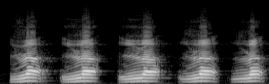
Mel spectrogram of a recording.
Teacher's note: ल बोलते हैं तब हमारे मुख के पार्श्व भाग से हवा निकलती है, इसीलिए हम ल को पार्श्विक ध्वनि बोलते हैं।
